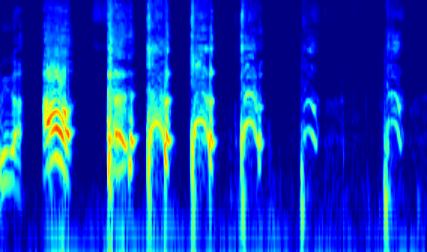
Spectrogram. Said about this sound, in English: I'm just regular coughing. That's not the smoke cough. That's just me coughing.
